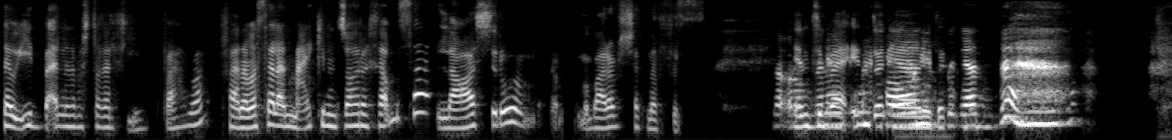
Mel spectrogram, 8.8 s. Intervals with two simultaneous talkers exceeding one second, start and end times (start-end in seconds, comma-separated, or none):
6.0-7.3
